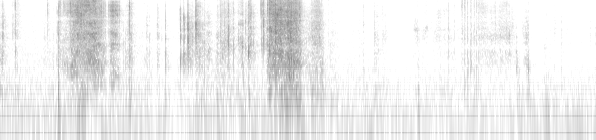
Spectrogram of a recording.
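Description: A foil sticker booster packet being torn open: three loud ripping rasps about a second apart, followed by fainter crinkling as the stickers are pulled out.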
